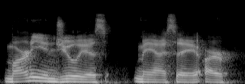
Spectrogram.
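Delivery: ordinary talk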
